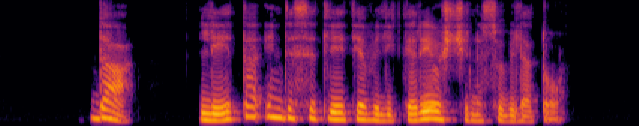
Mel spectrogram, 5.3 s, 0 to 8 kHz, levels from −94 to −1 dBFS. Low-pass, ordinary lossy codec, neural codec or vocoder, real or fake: none; none; none; real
